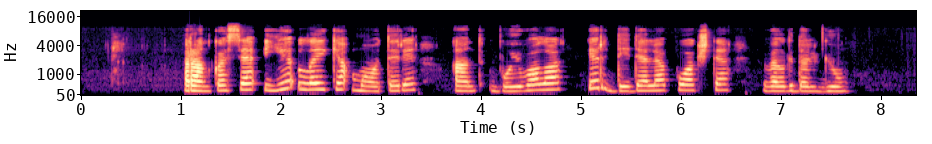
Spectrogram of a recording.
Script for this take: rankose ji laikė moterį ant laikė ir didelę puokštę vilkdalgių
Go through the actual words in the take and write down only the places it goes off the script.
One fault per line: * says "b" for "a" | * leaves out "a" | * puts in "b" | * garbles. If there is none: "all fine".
* says "buivolo" for "laikė"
